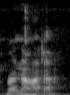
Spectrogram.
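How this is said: The name is said with an American accent. "American way"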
